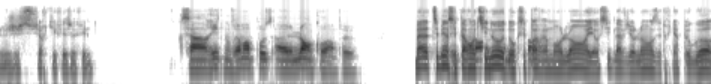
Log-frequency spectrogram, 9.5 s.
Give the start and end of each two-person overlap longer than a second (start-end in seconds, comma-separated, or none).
5.9-7.3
